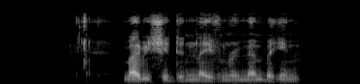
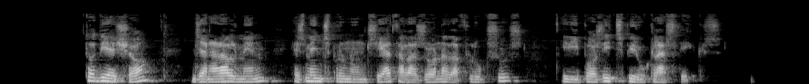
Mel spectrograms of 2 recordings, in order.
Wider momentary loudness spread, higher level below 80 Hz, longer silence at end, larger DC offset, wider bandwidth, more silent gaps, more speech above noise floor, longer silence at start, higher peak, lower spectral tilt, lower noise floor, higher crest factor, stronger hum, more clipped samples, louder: about the same, 15 LU vs 14 LU; second, -74 dBFS vs -58 dBFS; second, 0.6 s vs 0.9 s; neither; first, 14.5 kHz vs 11.5 kHz; neither; second, 44 dB vs 63 dB; about the same, 0.75 s vs 0.85 s; second, -8 dBFS vs -2 dBFS; second, -0.5 dB/octave vs -5.5 dB/octave; second, -73 dBFS vs -81 dBFS; first, 24 dB vs 18 dB; neither; neither; second, -27 LUFS vs -19 LUFS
